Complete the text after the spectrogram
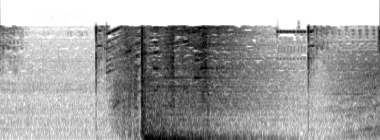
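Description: A deep booming whoosh sounds as a game's rating badge lands.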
